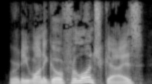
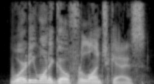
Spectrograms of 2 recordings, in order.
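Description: First: The voice rises at the end like a question. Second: The voice falls at the end like a statement. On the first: The speaker sounds unsure and easy to talk over. The speaker calls it wrong. "instead of saying" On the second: The speaker sounds confident and more dominant. The speaker calls it right. "That's still a question. It's just a more dynamic"

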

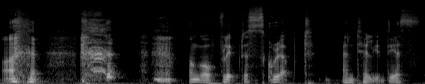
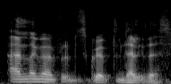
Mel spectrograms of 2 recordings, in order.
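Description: First: It is said in a put-on voice. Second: It is said in his normal voice.

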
